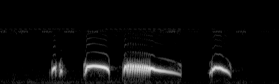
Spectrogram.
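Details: Spotted dove calling fiercely in the early morning to lure other doves: a short stuttered double note, then an arched coo, a long throaty coo sliding downward, and a final arched coo, in a quiet setting.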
